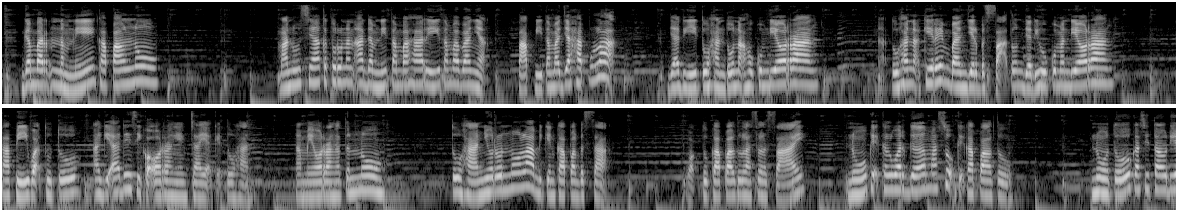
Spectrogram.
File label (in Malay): kabar baik good news malay bangka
